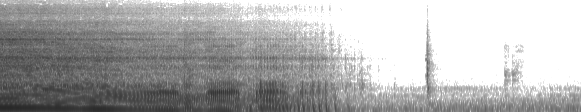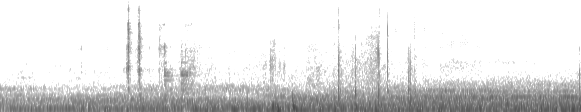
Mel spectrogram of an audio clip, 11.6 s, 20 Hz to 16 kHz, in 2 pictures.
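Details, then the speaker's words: 1972 Suzuki RV90 two-stroke with an aftermarket eBay carburetor, starting only on starting fluid: fires and revs briefly, then sags over three seconds and dies, unable to hold an idle despite carb adjustments; points and coil are also being checked. "a new carb aftermarket carburetor, it would start if you spray a starting fluid, but it won't idle. tried to dial it up, but no luck."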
